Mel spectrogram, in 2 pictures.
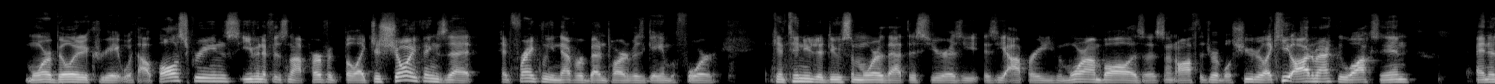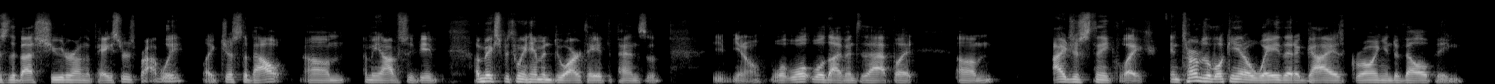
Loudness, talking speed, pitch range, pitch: -22 LUFS, 225 wpm, 95-115 Hz, 105 Hz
